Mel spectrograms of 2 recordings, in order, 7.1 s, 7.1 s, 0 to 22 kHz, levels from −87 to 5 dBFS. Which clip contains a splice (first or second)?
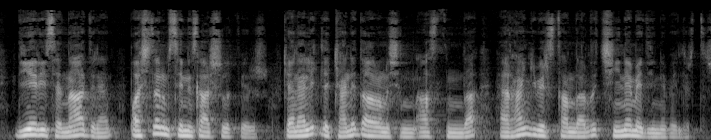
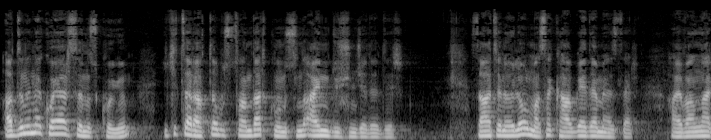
first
